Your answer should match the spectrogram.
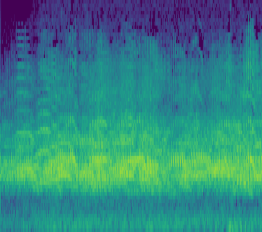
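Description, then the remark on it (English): A loud, continuous chorus of trumpeting crane calls, many birds overlapping in a dense, honking clamor that fills the whole stretch with no pauses. “There was these like spectacular cranes. They were so loud and beautiful.”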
